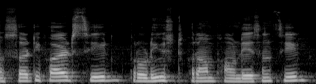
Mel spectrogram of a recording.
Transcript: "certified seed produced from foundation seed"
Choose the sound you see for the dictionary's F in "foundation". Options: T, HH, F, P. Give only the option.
P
